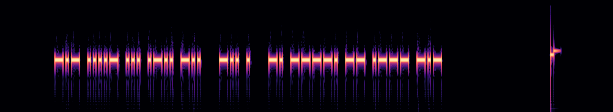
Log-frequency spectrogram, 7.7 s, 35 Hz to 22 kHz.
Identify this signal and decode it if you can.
Morse code, heard as a keyed tone, about 36 wpm, 700 Hz. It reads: K4SLD DE N9MJK
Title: USA Callsign DE Callsign - 5 Characters - 35wpm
